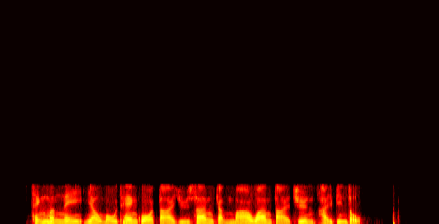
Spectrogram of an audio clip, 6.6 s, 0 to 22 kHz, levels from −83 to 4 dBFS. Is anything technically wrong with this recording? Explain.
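No, nothing technically wrong can be heard in this speech clip. It has the sound of G.711 telephone coding, with nothing above about 3.8 kHz, which gives the narrow, phone-line character expected of that path.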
